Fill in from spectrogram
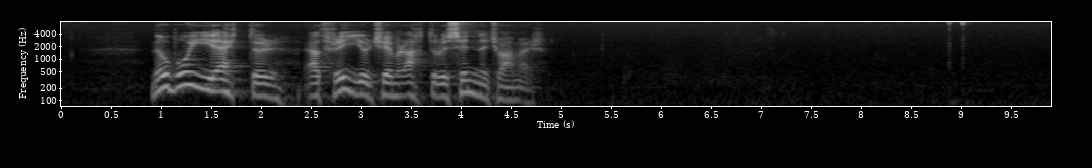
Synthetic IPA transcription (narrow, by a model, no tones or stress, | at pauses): nuːbʊjɪɛht̪ɪɾæt̪fɾiːjʊɾt͡ɕʰeːməɾaht̪əɾʊjsɪnːɪt͡ɕʰaːmɛ̰ɹ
